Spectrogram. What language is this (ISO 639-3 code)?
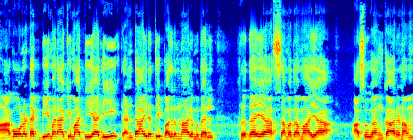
mal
